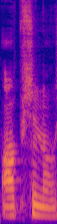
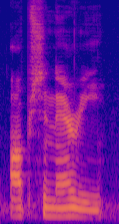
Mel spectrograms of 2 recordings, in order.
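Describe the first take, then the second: First: Optional said plainly with the -al ending; optional, the right way; correct word. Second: Optionary with the -ary ending; optionary, the corrected form; teacher's correction. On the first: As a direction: say optional clearly. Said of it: "if I put, like". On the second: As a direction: write in optionary instead of optional. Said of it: "she'd cross it out". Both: Retold or imitated.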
